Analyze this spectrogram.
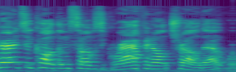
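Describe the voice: The reading aloud is plain, and the intonation rises and falls in a lively way.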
